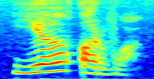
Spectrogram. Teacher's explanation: श्रेणी में आते हैं अर्ध स्वर व्यंजन इनके उच्चारण के समय अवयव को रोकने के लिए ऊपर तो उठता है किंतु इतना अधिक नहीं कि वायु उनसे रगड़ खाकर निकले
